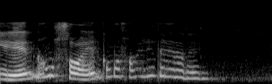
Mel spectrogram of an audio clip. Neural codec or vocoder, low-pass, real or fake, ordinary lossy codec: vocoder, 22.05 kHz, 80 mel bands, HiFi-GAN; 7.2 kHz; fake; none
